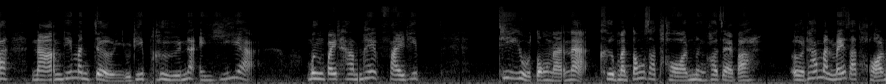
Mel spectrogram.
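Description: Across the whole speech clip the voice has a rough, grainy texture, with tonal parts of the sound turning noisy rather than swirling, while the top end still reaches about 20.2 kHz. This plainly audible damage is likely Opus compression in its music (CELT) mode at a low rate, which points to around 16 kbps. The encoder keeps each band's energy but, short of bits, refills the detail with folded or noise-like content, so the voice loses its clean harmonic structure.

Beginning at 0.52 to 0.54 s and recurring every 1.02 s through 8.68 to 8.70 s, nine short holes cut into the sound, each 20 ms of silence. This is a gap between chunks: the audio was delivered in 1.0 s pieces, and each join received a block of inserted silence, likely from padding or a late-starting player. No material is missing, but the speech is regularly interrupted at every boundary.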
